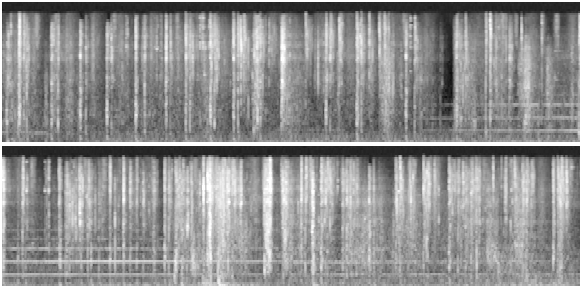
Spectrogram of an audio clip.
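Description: Footsteps scuff slowly across a gritty floor.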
